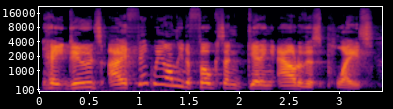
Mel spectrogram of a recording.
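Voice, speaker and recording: A man's voice: high voice, huge pitch swings, fairly quick, sharp tone, full character voice. A man playing the take-charge leader of a group of friends in an amateur horror comedy, speaking emphatically and giving directions. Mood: urgent, practical.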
